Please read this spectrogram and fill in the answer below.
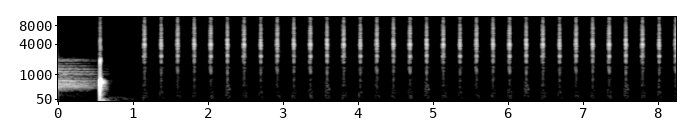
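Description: A musical tone fades out, then a single sharp pop about half a second in. After it a countdown timer sound effect ticks steadily, about three ticks a second.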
